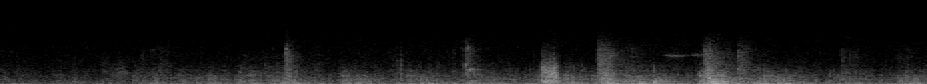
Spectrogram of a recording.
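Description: A metal rear door on an armoured truck clanks open.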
